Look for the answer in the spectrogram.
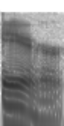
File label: "air"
